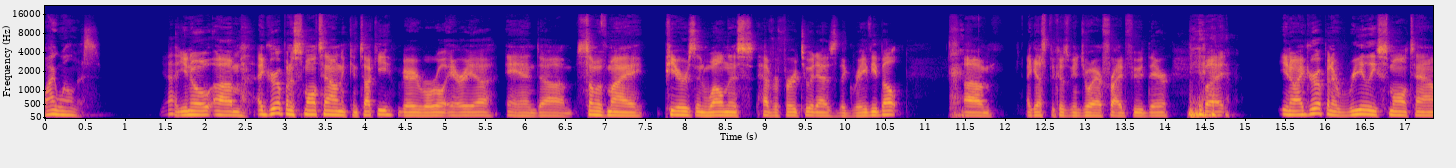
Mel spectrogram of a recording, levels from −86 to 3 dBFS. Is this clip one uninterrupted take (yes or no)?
yes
